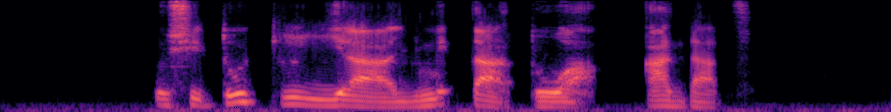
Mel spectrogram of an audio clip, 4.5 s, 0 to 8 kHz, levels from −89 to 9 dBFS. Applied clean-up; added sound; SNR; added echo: neural diffusion model UNIVERSE++.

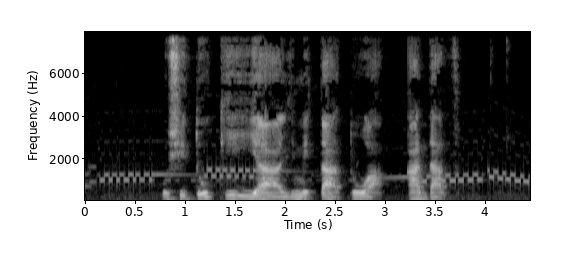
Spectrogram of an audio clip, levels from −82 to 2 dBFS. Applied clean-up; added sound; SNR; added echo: none; Ringtone; 18 dB; none.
